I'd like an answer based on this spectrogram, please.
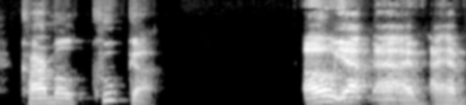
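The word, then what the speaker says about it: Karamell-Küche: when i'm there but i've been corrected uh a numerous times that the correct prince in the pronunciation of that establishment is carmel kuka oh yeah i i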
